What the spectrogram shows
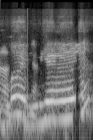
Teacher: quando eu falo manhã, a sílaba tônica é um nhã. E como é a última sílaba, é oxítona.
